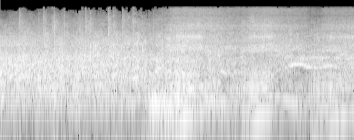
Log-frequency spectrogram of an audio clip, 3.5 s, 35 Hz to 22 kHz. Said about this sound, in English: Hey, he's going after those guys with a Benford 5100 chainsaw. That's a chainsaw and a half.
